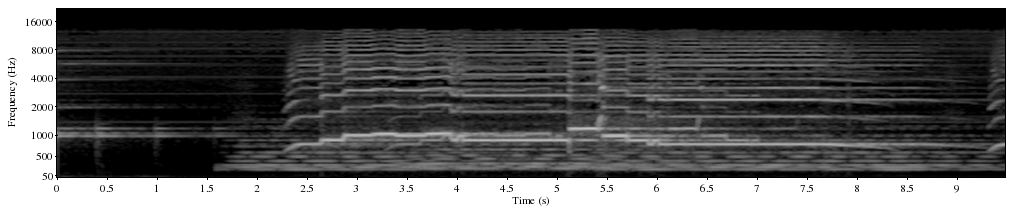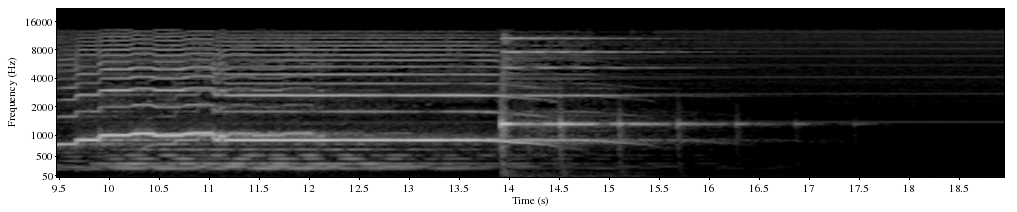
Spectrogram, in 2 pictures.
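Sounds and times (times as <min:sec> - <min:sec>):
sweet flute melody: 0:01.6 - 0:16.1.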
